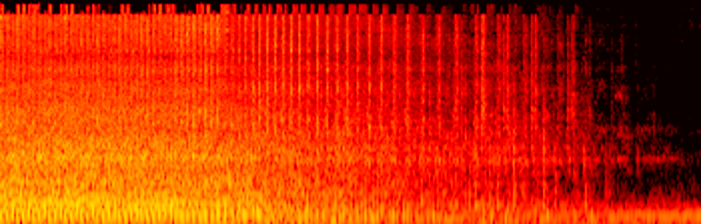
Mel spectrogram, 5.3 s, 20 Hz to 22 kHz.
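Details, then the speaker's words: Troy-Bilt TB130 push mower, Honda GCV160, after replacing the dead E3 spark plug: fires without choke, runs with a quick even putter, then winds down steadily at shutoff. "I switch to spark plug I bet you it starts I'm going to try without the choke"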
